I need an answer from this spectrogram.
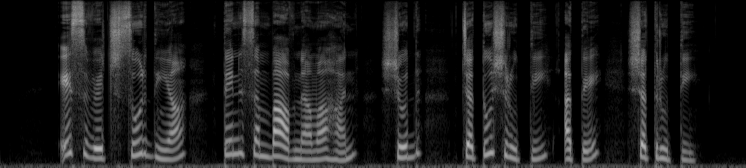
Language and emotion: Punjabi, neutral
